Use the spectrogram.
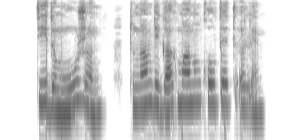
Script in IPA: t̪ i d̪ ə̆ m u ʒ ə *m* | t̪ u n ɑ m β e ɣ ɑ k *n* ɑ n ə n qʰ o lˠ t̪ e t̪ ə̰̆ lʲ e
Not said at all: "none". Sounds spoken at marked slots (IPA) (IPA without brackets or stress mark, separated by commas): n, m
